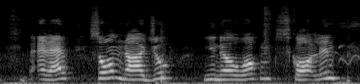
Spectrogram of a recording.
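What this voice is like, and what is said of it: Put-on British accent slipping Scottish. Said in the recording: “He goes straight back to Scottish. And then he tried a British accent and went straight back to Scottish.”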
